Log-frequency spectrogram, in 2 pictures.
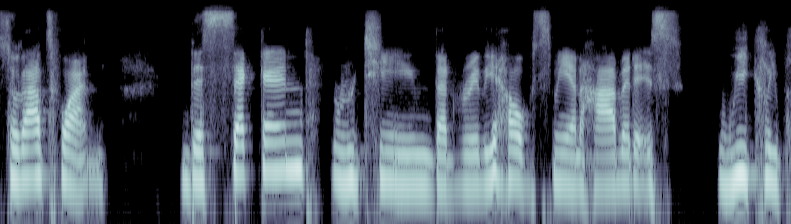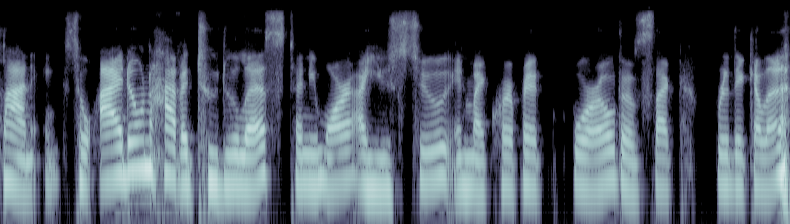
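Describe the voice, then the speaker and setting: With a Polish accent, a woman speaks at a medium pitch and moderate pace, her intonation fairly even, in a dry, close sound with no echo against a quiet background. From Poland. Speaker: business and leadership coach. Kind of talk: interview.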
